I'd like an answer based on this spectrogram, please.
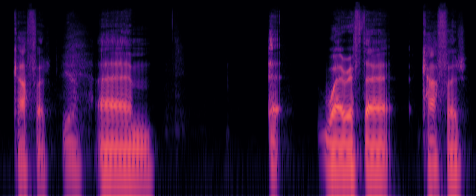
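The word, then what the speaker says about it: كافر: Kafir. Kafir.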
